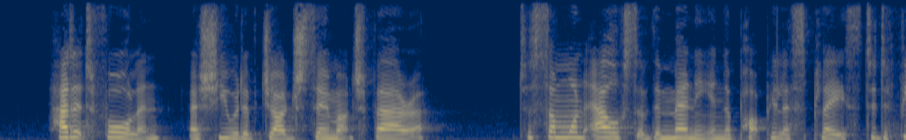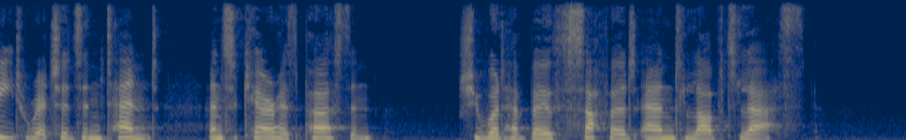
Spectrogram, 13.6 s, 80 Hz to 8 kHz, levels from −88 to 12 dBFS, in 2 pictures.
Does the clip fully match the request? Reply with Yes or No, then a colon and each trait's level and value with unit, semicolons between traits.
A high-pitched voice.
Yes: very high, 250 Hz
